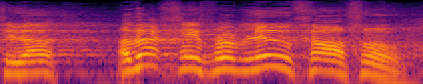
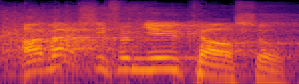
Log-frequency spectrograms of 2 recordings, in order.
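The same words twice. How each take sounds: First: Slow, as if through a mouthful of cake; mouth full. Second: Mock Newcastle accent. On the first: Real, not acted. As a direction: speak round a bite of cake. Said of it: "It's just what cake does to my accent". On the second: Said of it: "He said".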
